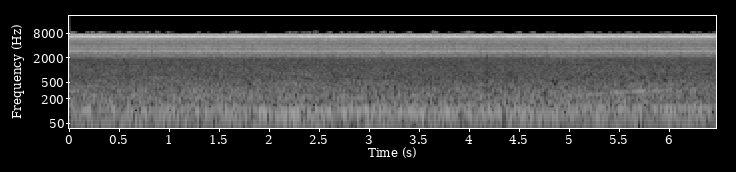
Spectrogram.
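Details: Cicadas singing at dusk on a summer night in Georgia, USA; males chirp to attract females. A steady, unbroken high shrill drone with bright bands, accompanied by a faint low rumble like distant traffic underneath.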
